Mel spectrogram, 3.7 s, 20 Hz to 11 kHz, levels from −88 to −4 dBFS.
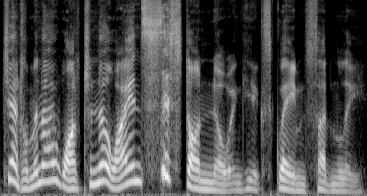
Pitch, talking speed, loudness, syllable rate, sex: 170 Hz, 195 wpm, -17 LUFS, 5.5 syllables/s, male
